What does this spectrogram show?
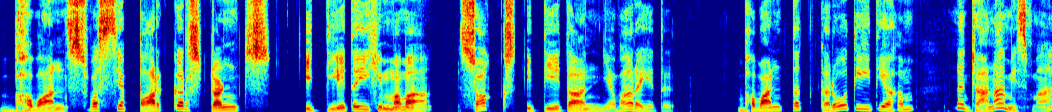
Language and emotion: Sanskrit, surprised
